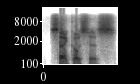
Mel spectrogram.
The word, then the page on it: psychosis: American English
